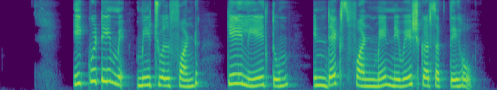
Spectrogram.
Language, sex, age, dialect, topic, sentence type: Hindi, female, 25-30, Garhwali, banking, statement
